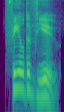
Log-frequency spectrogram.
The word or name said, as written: field of view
